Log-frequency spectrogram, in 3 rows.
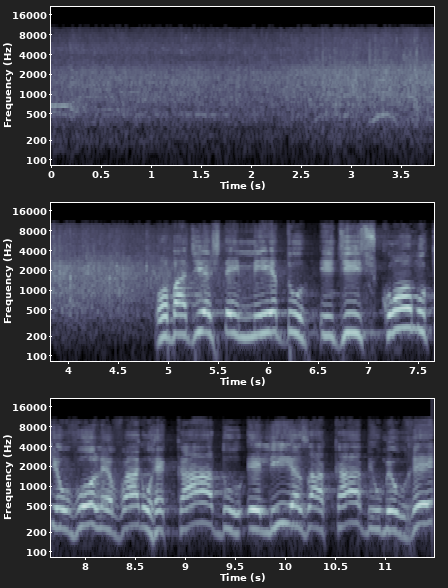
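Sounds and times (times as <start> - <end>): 
audience applause: 0.0 - 5.3
speech: 4.9 - 11.4.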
